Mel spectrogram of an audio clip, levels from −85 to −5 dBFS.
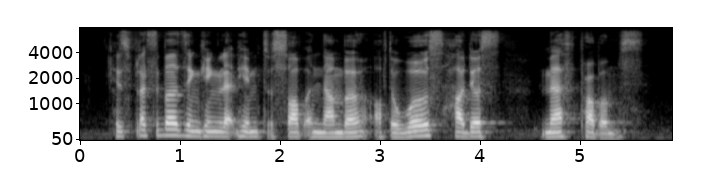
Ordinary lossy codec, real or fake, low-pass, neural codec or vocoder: none; real; 7.2 kHz; none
